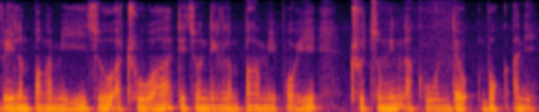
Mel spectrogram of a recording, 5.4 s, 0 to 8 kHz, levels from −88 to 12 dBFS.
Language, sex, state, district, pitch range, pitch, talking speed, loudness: Mizo, male, Mizoram, Aizawl, 90-100 Hz, 95 Hz, 265 wpm, -16 LUFS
